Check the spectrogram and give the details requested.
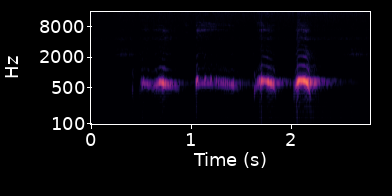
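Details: Spotted dove giving its cooing call to lure or stir other doves into calling: four low hollow coos in quick sequence, the last loudest and arched, over roughly two seconds.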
